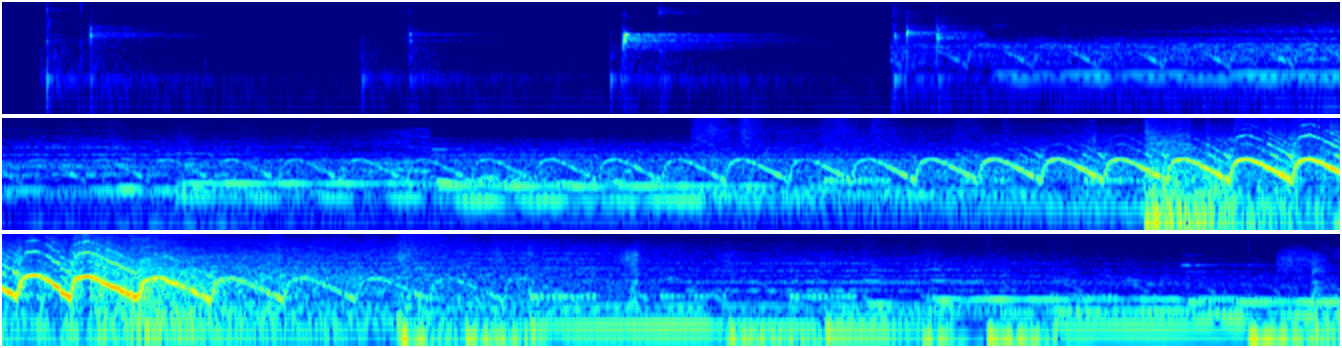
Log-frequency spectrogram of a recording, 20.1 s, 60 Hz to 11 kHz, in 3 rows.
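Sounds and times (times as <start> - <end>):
siren yelping: 4.8 - 16.6.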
